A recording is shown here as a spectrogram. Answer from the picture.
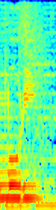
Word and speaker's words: Moody: white folks I'm here with the champ Jean Monnet e-g moody last name rhymes with duty that's the show three-time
